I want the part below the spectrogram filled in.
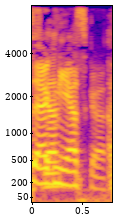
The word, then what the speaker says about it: Agnieszka: Agnieszka. – I don't know how you say her name. – I know how to pronounce that, but that's it. Agnieszka? I know it's Agnieszka.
